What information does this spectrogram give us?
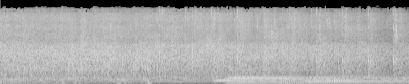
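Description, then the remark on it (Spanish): An audience applauds the Lord loudly and steadily, a dense wash of clapping throughout, while low sustained organ or keyboard tones swell in underneath partway through. “Dele un fuerte aplauso al Señor porque usted es un buen candidato en esta hora.”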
